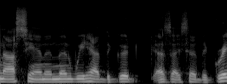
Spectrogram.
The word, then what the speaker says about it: ASEAN: for you I I don't understand why you pronounce Asian assassian you know you've learned the language well since you immigrated it's about time you you you do pronounce it correctly and so that started this process of trying to explain Asen and then we had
